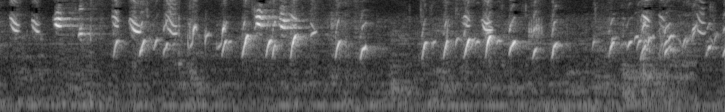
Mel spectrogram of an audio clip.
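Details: A goldfinch chirps and twitters in rapid high, tinkling notes, some sliding and buzzy, delivered in uneven bursts with short pauses, and a low background hum.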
